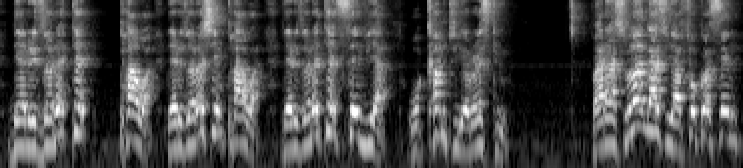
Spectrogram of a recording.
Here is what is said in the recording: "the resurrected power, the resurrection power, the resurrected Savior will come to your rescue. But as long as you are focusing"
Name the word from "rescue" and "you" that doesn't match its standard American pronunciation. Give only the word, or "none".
none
